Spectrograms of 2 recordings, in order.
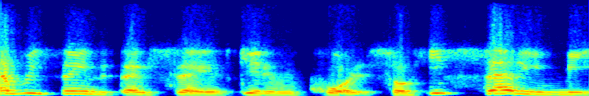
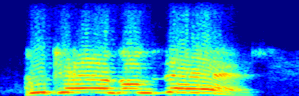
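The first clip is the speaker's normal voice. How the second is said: put-on screaming, higher pitch; 13 semitones higher, 4 dB louder than usual. Retelling a police stop, the officer screaming at the driver: imitating a screaming officer. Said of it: "So he's screaming".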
